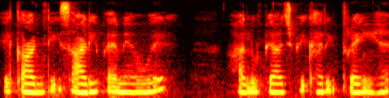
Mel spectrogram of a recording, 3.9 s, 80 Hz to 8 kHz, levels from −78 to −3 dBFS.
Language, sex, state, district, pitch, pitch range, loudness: Hindi, female, Uttar Pradesh, Budaun, 210 Hz, 205-215 Hz, -19 LUFS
